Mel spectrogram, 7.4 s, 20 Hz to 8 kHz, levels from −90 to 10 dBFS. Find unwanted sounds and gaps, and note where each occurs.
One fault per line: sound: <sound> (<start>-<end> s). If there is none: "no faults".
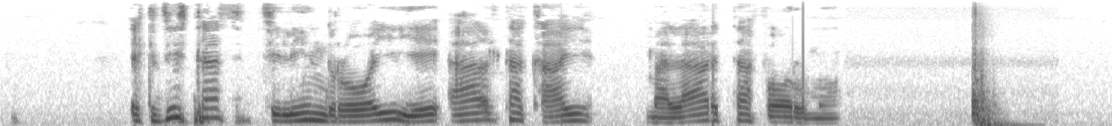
sound: thud (6.5-7.0 s)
